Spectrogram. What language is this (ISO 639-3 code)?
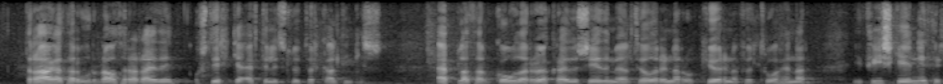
isl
